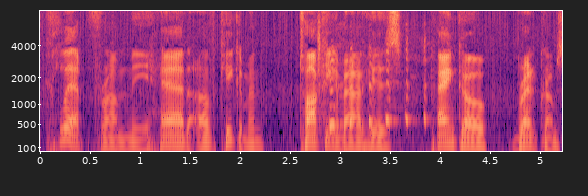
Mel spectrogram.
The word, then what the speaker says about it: Kikkoman: And he has And pronounce it correctly, please. It's Kikkoman. Kikkoman.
